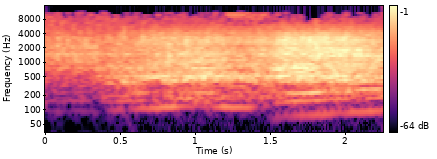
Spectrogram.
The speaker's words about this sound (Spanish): El conductor arranca extrañado.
